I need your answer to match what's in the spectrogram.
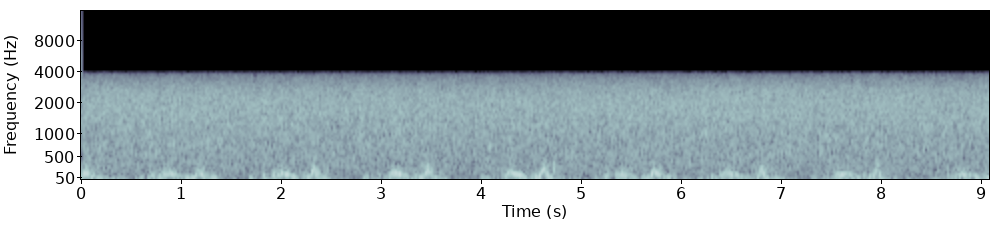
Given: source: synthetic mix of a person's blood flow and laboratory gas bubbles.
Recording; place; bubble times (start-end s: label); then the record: Doppler ultrasound of blood flow; precordium
4.70-4.77 s: bubbles
From the record:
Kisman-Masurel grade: 113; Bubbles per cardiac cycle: 1 to 2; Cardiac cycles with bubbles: 1 to 10%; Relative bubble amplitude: loud (0.450 to 0.775); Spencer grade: 1 (occasional bubble signal discernible with the cardiac motion signal, with majority of cardiac periods free of bubbles); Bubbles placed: only in the low amplitude regions of the cardiac cycle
